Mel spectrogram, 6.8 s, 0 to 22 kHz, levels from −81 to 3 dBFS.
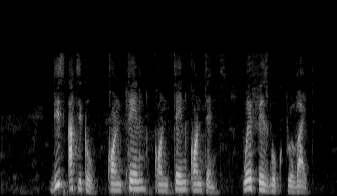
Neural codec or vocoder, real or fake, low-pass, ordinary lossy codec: none; real; 7.2 kHz; AAC, 32 kbps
